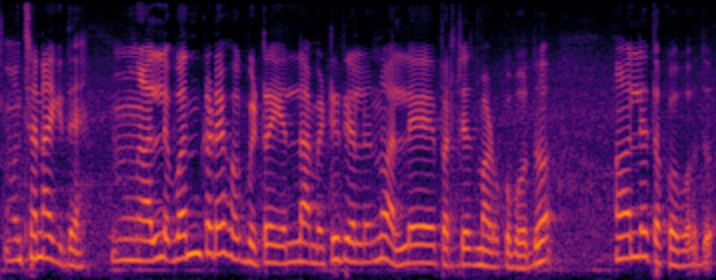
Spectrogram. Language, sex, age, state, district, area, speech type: Kannada, female, 60+, Karnataka, Bangalore Urban, urban, spontaneous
